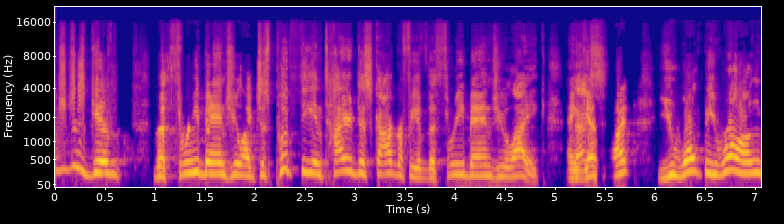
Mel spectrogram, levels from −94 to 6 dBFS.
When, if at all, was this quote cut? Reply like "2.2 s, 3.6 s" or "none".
none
